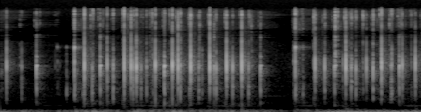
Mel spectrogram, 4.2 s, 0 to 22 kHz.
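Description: Fingertips type continuously on a small Zoom65 65% mechanical keyboard with a dark case and white and grey SA plastic keycaps, producing a rapid stream of short, sharp plastic clacks centred around 1.7 kHz with bright edges. The typing pauses briefly near the end before resuming, over a steady low hum.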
